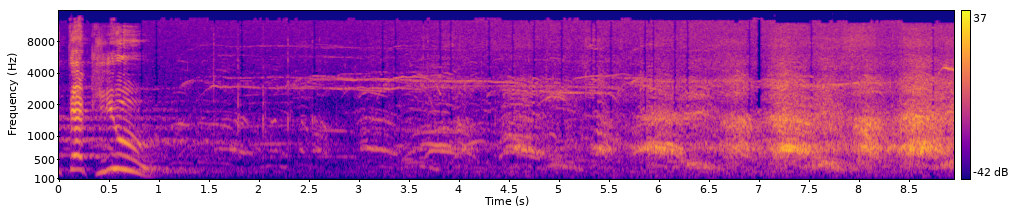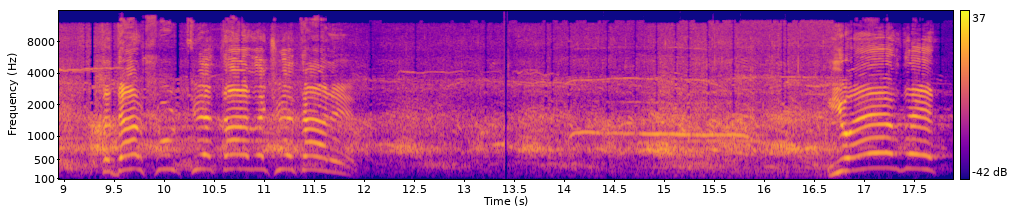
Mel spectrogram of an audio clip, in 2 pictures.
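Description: A large crowd cheers and chants.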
